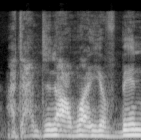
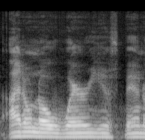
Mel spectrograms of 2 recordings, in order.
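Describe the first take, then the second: First: It is said in a rough Scottish accent. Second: It is said in the speaker's plain accent. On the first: "that's awful" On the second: "I should have probably used a Scottish accent though"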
